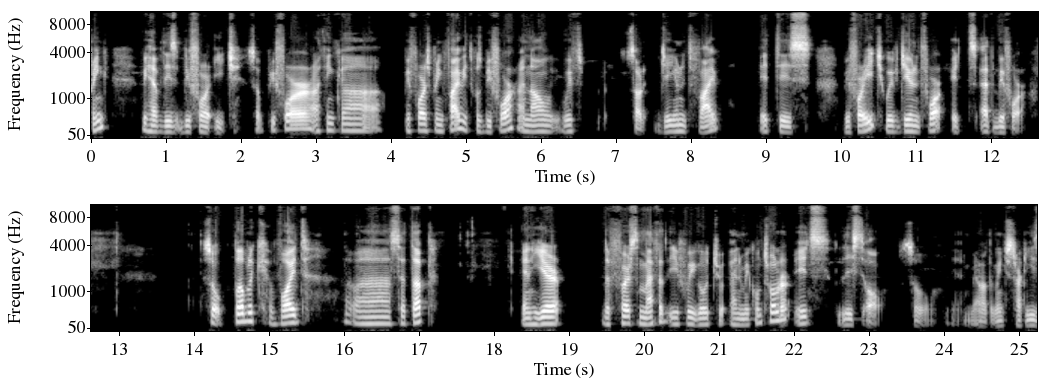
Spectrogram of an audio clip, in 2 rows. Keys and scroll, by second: 1.2 Return, 21.2 super+b, 24.0 ctrl+Tab.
